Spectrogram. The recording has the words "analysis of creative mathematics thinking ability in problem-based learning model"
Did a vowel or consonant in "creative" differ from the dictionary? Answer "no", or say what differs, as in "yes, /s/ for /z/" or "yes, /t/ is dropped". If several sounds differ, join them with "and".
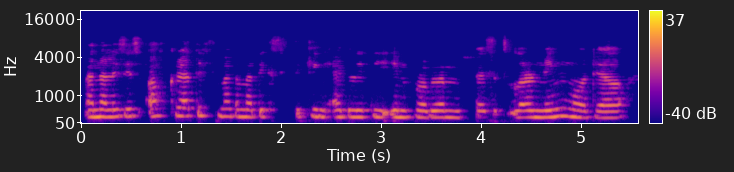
yes, /f/ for /v/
